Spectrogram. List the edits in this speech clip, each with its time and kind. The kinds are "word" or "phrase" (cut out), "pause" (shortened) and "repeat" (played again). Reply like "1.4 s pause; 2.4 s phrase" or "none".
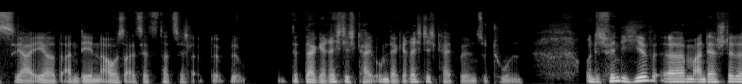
none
